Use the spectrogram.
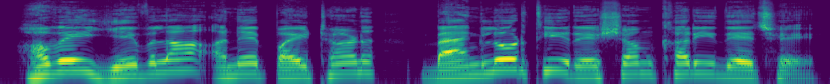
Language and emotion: Gujarati, neutral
